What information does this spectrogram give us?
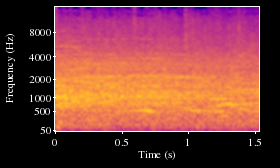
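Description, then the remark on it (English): A loud, steady roar of a large crowd cheering and shouting at a girls' basketball game, a dense wash of noise that holds constant throughout the short moment. “With a crowd this loud, that's a good coaching decision by Westlake.”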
